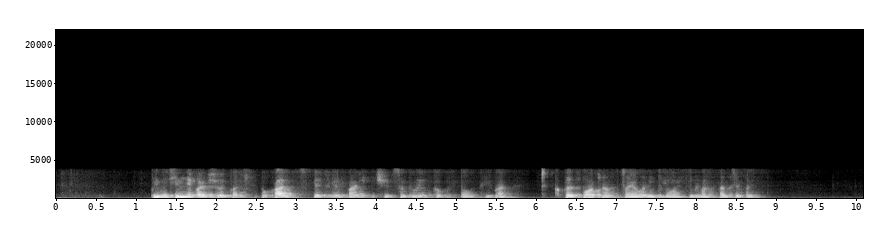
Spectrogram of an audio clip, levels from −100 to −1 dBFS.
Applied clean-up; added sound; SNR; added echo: neural mask model DeepFilterNet 3.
